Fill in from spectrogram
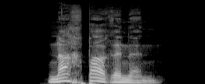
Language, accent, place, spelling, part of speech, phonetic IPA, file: German, Germany, Berlin, Nachbarinnen, noun, [ˈnaxbaːʁɪnən], De-Nachbarinnen.ogg
- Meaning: plural of Nachbarin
